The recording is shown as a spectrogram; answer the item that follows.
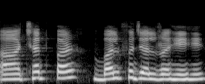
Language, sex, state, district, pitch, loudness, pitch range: Hindi, female, Uttar Pradesh, Muzaffarnagar, 250 Hz, -12 LUFS, 235-295 Hz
